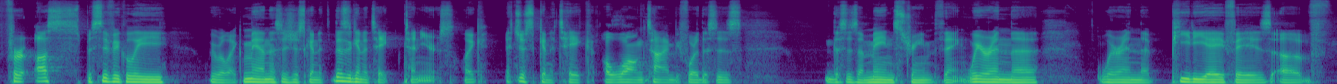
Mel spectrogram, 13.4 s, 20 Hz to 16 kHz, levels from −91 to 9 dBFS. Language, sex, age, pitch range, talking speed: English, male, 20-39, 110-130 Hz, 200 wpm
